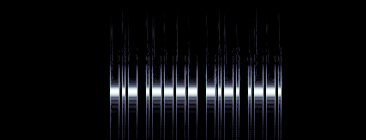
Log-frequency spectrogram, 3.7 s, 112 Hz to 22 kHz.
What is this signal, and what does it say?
Morse code, heard as a keyed tone, about 39 wpm, 700 Hz. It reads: K1CP
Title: Call Signs - 40wpm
